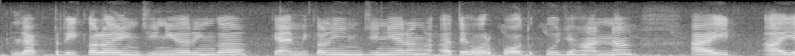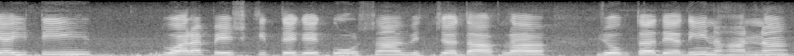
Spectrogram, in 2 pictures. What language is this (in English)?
Punjabi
